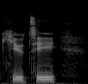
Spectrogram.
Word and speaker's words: Qt: first C++ goey with cute tutorial now what cute is spelled QT actually some people even call it QT the correct way I don't know I usually just call it cute but it's a framework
